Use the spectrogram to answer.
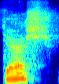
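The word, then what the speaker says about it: geis: make it more accessible the original title was gesh which is a gaelic word g-e-i-s so it's difficult to pronounce it so it does that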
